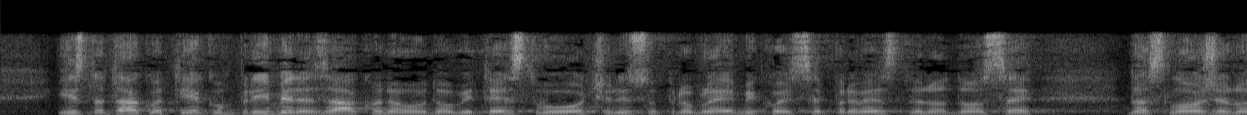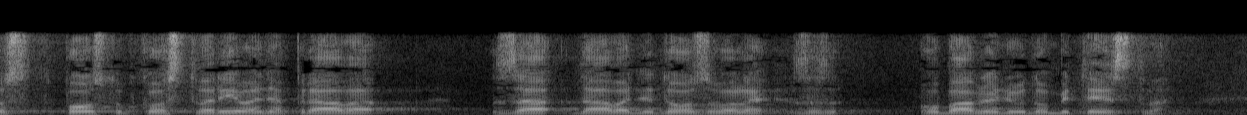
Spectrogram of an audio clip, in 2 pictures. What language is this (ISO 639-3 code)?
hrv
